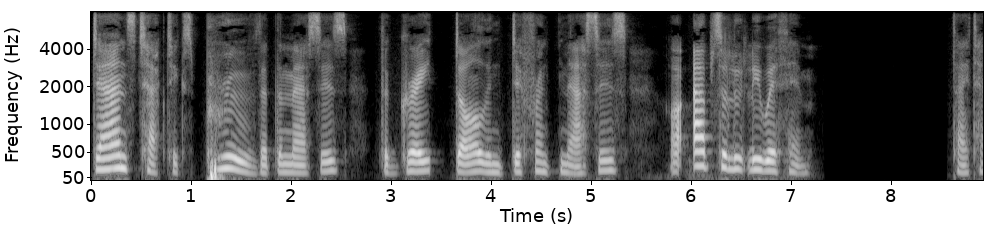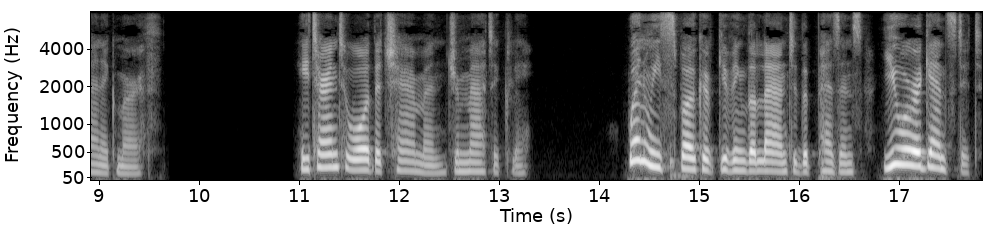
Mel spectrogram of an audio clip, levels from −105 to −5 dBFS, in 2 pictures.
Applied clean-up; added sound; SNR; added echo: none; none; none; none.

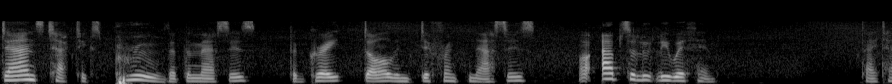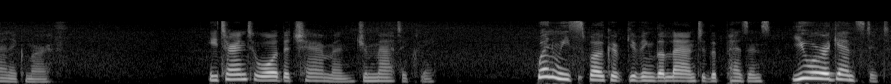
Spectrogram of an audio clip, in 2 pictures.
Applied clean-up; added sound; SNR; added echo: neural mask model Resemble Enhance denoiser.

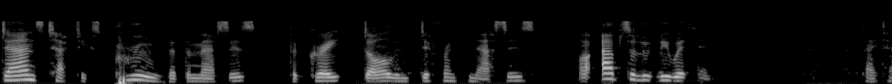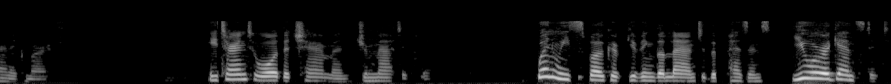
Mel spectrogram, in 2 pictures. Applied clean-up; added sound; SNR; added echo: classical method spectral subtraction.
